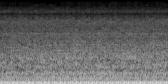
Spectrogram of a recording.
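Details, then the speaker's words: Ford 6.0 Powerstroke diesel on stock fuel with a newly fitted S369sxe non-VGT turbo: a deep, steady, even idle with no clatter or miss. It is left idling a few minutes to let oil cycle through the turbo, and it sounds healthy. "this sounds so good early arrival for a few minutes let the oil cycle through the turbo"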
